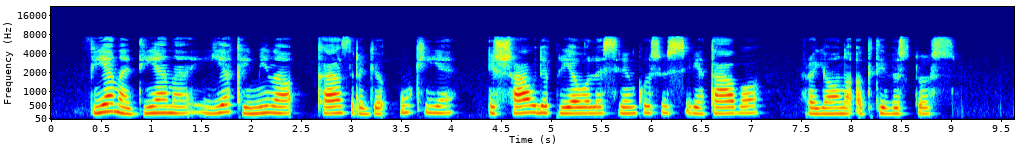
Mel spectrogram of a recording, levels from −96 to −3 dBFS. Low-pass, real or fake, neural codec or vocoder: 7.2 kHz; real; none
